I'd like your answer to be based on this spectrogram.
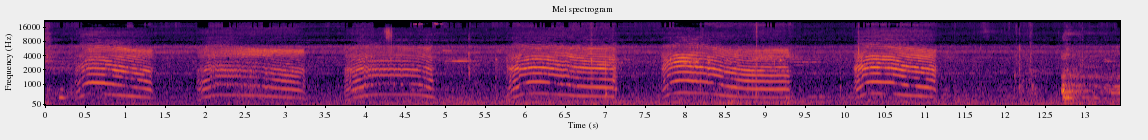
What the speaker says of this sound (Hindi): बिल्ली फंस गई है।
